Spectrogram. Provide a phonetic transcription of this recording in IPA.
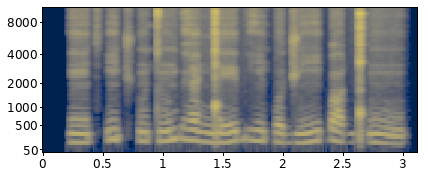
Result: ẽ t͡sʼ ĩ t͡ʃʼ ũ t ũ bʱ æ ŋ͡ǃ e bʱ ĩ p o d͡ʒ ĩ ɓ ɒ ǃʼ ũ

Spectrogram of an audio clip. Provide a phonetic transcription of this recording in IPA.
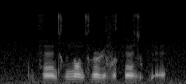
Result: bʱ æ̃ dʱ ʊ n ɔ̃ dʱ ə˞ ɭ ɪ v ə˞ k æ̃ z ṵ ɠ ɛ̰

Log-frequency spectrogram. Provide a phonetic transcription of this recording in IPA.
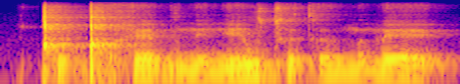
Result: ǃʰ ə ɡ͡ǃ ʌ h ɛ b ʊ n̪ e n e w tʰ ə t̪ʰ ə w m ə m ɛ

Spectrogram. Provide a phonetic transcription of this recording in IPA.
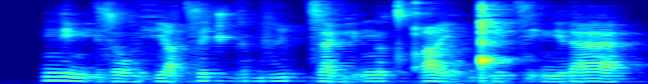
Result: n i˥˨ mʲ ḛ˧˩ z o˧˩ v fʲ ɑ˧˩ t͡s ɯ˥˨ t͡ʃ ɡ ø˧˥˧ b v i˧˥˧ b d͡z æ˧˩ bʲ ṵ˥˨ n o˧˩ t qʼ e˥˨ j o̰˥ ǃʼ i˧˩ t͡s ḭ˥˨ mʲ u˨˦ ɾ æ˧˥˧

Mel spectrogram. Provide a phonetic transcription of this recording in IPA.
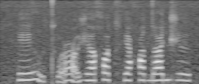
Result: e ɦ ṵ tʰ o̰ ʕ ɔ̰ ʒ ɐ χ ɔ t͡sʰ e ħ u dˤ ɨ d͡ʒ ɘ

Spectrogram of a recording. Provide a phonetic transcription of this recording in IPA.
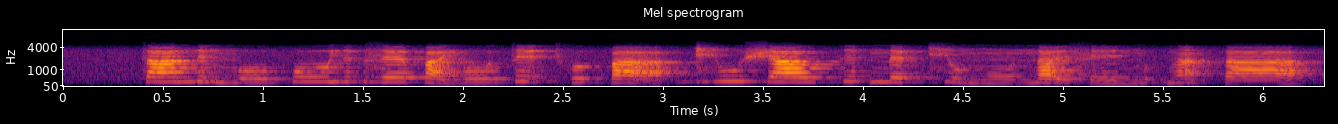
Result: t ä˦ n ḛ˦˨ ŋ o˨ ʊ̯ p o˦ ʊ̯ j ɪ˦ ʔ z ɛ˦ p ä̰˦˨ j o˦ ʊ̯ t ḛ˦˨ tʰ ʊ˦ ʔ p ä̰˦˨ | d͡ʑ u˦ ʃ a˦ ʊ̯ k ɪ˦ ʔ n ɛ˦ ʔ t͡ɕ o̰˦˨ ŋ ũ˨ n a̰˦˨ ɪ̯ s e˨ ŋ ʊ˦ ʔ d ã˦˨ θ ä˦

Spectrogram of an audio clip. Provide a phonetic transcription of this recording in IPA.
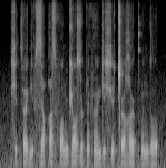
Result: xʲ ɛ t̪ʰ œ ɡʲ ɛ̃ f z e q ɛ z f ɔ n d͡ʒ ɔ z o ʈ ɛ̃ f œ̃ ɡʲ ɛ xʲ œ ǀ ə˞ ʁ ə˞ kʷʼ ɛ̃ n d o

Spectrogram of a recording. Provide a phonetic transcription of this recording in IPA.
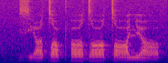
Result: z iː˩˥ tˤ ɛ˥ pʰ ɑː˥ dˤ ɑː˥ tˤ ɑː˥ lʲ ɑ˥˧

